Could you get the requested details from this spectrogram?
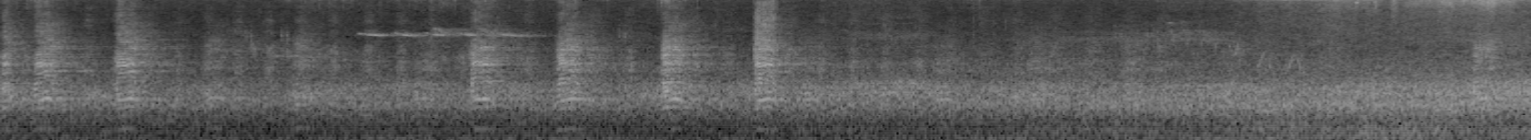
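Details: A courting pair of Egyptian geese perched up a tree near Henley upon Thames give harsh, rasping calls repeated about twice a second in the first half, then fading into steady background hiss.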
